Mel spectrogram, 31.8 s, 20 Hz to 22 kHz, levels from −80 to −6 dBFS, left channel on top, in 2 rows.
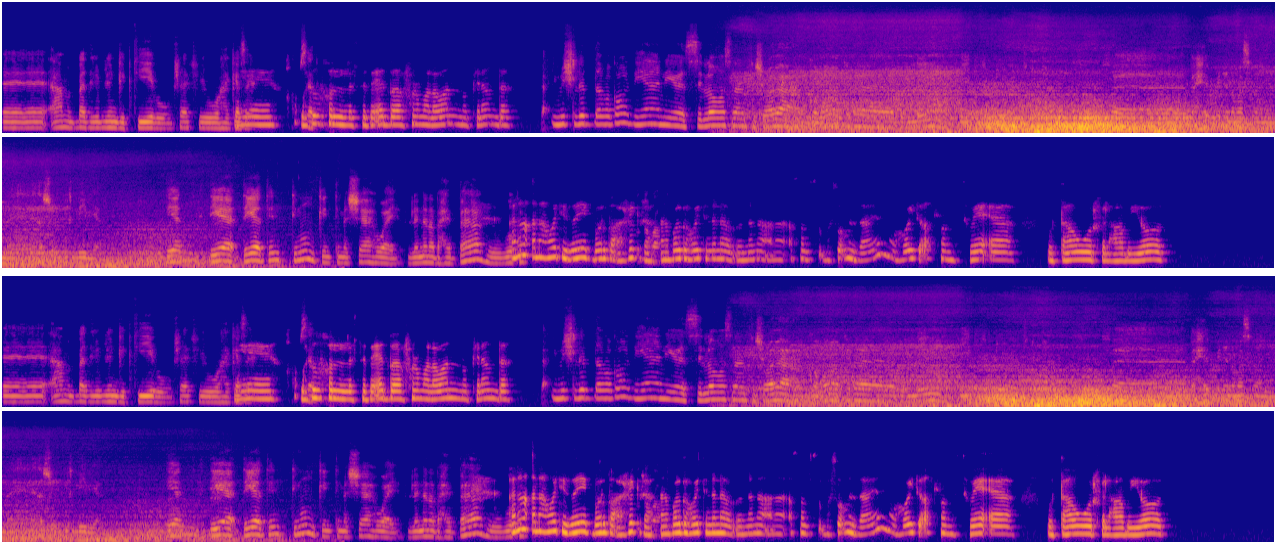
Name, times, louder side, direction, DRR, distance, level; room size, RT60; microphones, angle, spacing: voice 1, 0.0-3.2 3.8-3.9 6.7-17.2 17.9-22.5 24.0-24.1, left 1 dB, 15° left, 0.3 m, -34 dB
voice 2, 2.9-3.4 3.7-6.3 18.0-18.3 22.2-28.6 29.0-30.4, right 4 dB, 70° right, 0.4 m, -29 dB
Wind, 9.1-19.4, left 2 dB, 85° left, 0.9 m, -26 dB
3.0 x 2.5 x 3.2 m
head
